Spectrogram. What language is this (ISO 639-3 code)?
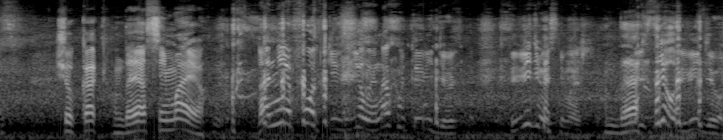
rus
